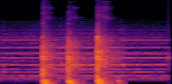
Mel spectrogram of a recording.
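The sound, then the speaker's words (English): Three sharp, evenly spaced knocks on a car window by a smiling blonde woman in sunlight, fairly loud, with a faint fourth tap trailing off, over a steady low humming drone. No one speaks. “Someone knocks on my window, making the decision for me.”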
